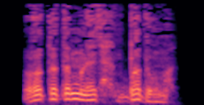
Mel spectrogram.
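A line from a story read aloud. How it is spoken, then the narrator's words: Miserable groan. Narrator (Russian): простонал бедный я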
